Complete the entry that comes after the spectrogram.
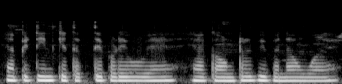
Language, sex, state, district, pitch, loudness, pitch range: Hindi, female, Uttar Pradesh, Lalitpur, 180 Hz, -13 LUFS, 175-185 Hz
